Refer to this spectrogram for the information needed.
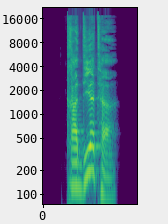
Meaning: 1. comparative degree of tradiert 2. inflection of tradiert: strong/mixed nominative masculine singular 3. inflection of tradiert: strong genitive/dative feminine singular
- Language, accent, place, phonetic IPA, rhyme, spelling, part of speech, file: German, Germany, Berlin, [tʁaˈdiːɐ̯tɐ], -iːɐ̯tɐ, tradierter, adjective, De-tradierter.ogg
